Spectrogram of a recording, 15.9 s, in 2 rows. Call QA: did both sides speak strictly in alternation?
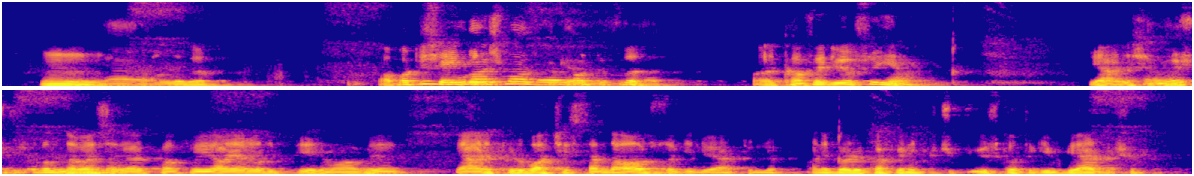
No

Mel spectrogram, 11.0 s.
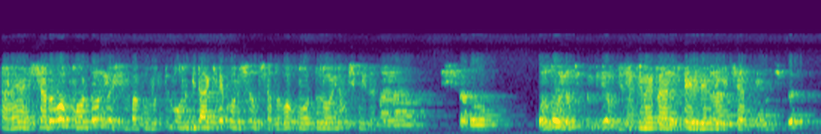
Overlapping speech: Yes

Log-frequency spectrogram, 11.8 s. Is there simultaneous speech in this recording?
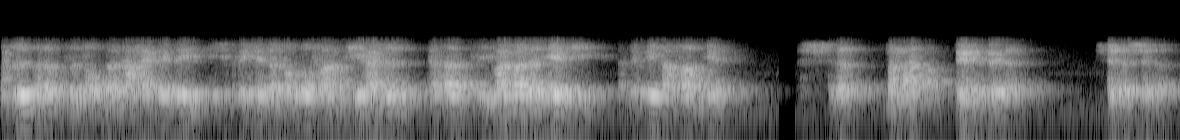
No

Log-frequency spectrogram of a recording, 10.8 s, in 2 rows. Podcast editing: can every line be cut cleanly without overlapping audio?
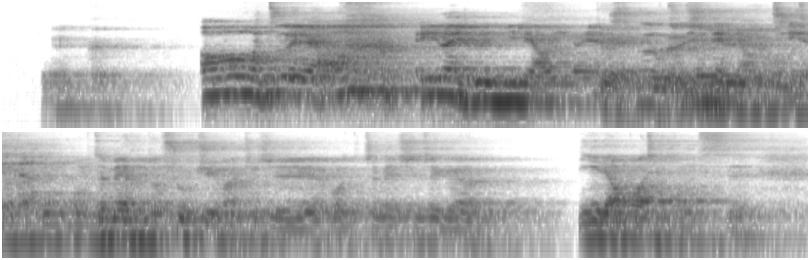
No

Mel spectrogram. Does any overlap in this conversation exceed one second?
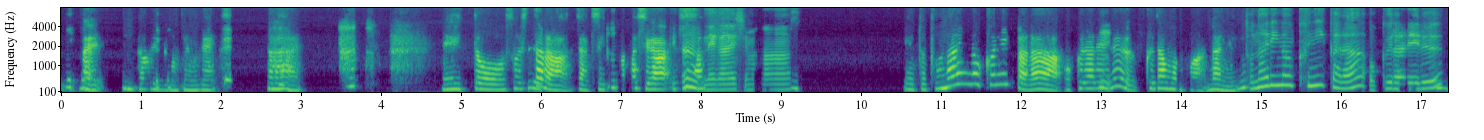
No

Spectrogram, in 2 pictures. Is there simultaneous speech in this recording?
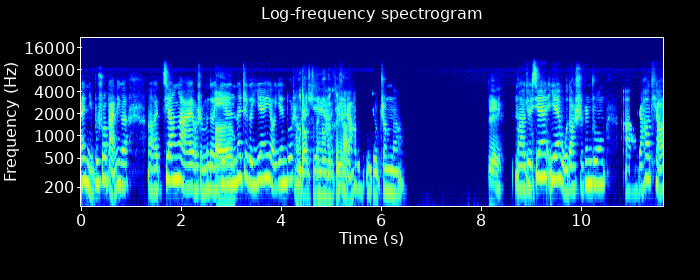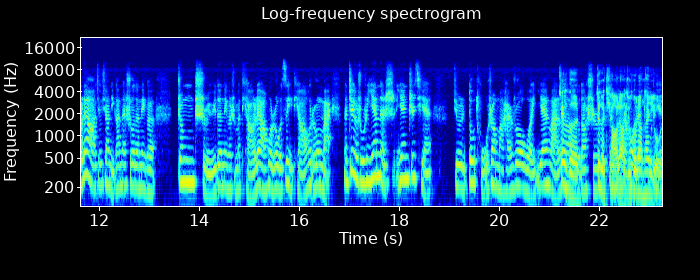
Yes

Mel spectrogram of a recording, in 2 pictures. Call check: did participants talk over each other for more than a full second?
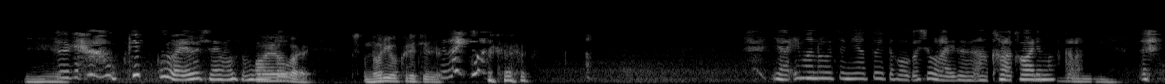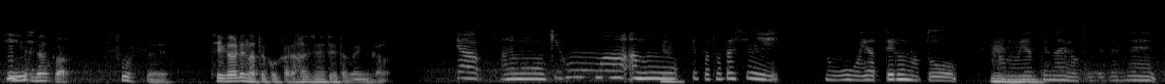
No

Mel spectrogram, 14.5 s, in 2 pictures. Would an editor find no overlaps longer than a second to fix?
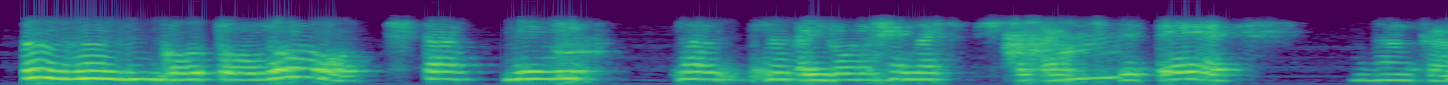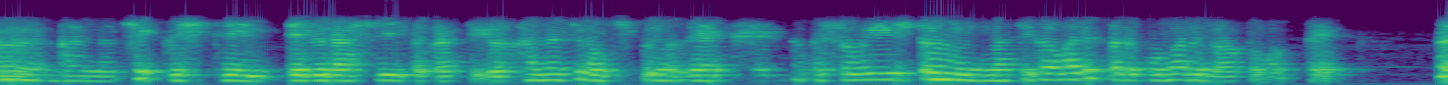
Yes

